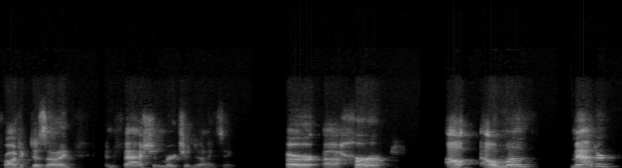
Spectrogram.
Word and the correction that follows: alma mater: Is that how you pronounce that? – Yeah, alma mater.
